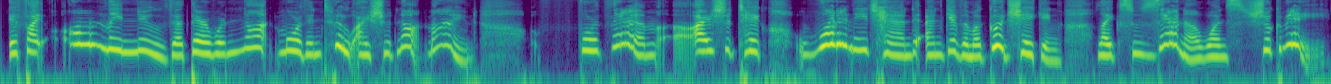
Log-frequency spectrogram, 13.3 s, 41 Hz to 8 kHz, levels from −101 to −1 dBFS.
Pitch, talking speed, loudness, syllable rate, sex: 315 Hz, 160 wpm, -18 LUFS, 4.5 syllables/s, female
